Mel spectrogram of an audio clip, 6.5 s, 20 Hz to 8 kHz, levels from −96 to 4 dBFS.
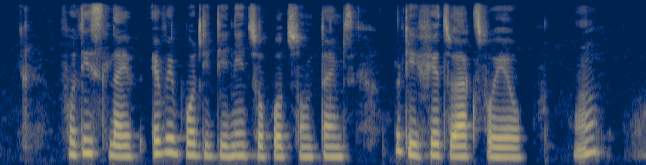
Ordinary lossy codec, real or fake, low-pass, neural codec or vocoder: none; real; 7.2 kHz; none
